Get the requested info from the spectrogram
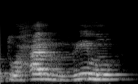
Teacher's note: اس را کے نیچے زیر ہے تو را کو باریک کر کے پڑھیں گے، موٹا کر کے نہیں پڑھیں گے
